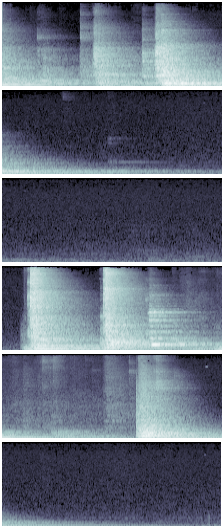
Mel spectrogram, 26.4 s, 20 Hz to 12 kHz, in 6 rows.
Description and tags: Heavy Gate Metal 01 (underground bunker of civil defense, Vsetin City, Club Vesmir)
Recorded on SONY PCM-D50 in underground bunker of civil defense. Vsetin City, Club Vesmir. Czech Republic
Aleff
basement, bunker, close, closing, door, doors, gate, heavy, metal, open, opening, squeaky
